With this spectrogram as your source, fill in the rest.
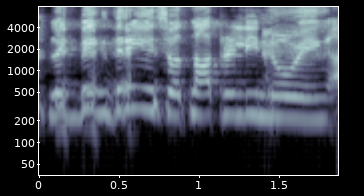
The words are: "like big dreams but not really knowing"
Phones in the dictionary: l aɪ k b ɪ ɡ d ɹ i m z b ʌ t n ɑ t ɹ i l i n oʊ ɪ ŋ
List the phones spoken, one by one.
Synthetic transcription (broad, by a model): l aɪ k b ɪ ɡ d ɹ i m s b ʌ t n ɑ t ɹ i l i n oʊ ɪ ŋ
